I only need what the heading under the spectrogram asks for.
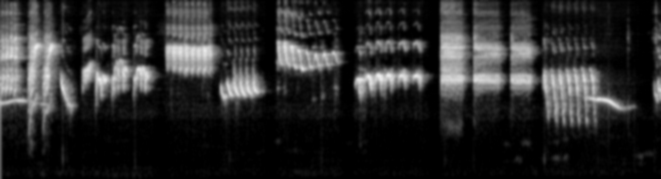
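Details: Morning song of an Asian pied starling, richly filled with mimicked phrases: sharp rising whistles, harsh buzzy blocks, trilled notes and a long clear slurred whistle near the end, delivered in rapid varied bursts.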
